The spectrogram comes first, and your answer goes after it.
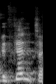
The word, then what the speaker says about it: Vicente: Vicente is correct, yeah.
